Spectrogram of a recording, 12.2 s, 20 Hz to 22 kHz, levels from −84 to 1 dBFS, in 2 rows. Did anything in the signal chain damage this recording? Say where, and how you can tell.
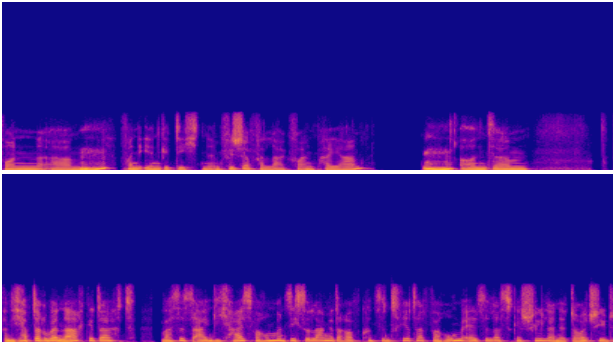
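Yes. From 3.89 to 4.19 s the codec's discontinuous transmission cuts in with AMR comfort noise. For 0.3 s no speech frames arrive, and the receiver fills the gap with smooth synthetic noise in place of the real background. Unlike a noise gate or dropout, that pause is a steady, featureless hiss rather than silence.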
